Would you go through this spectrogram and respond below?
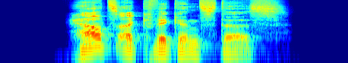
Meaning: strong/mixed nominative/accusative neuter singular superlative degree of herzerquickend
- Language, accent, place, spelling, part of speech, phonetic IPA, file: German, Germany, Berlin, herzerquickendstes, adjective, [ˈhɛʁt͡sʔɛɐ̯ˌkvɪkn̩t͡stəs], De-herzerquickendstes.ogg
